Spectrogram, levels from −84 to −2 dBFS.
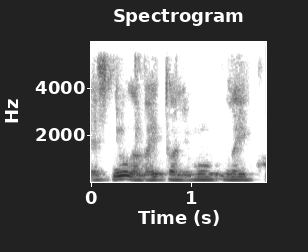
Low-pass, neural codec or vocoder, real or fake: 5.4 kHz; none; real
